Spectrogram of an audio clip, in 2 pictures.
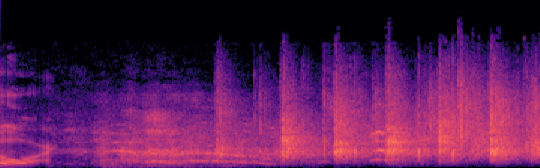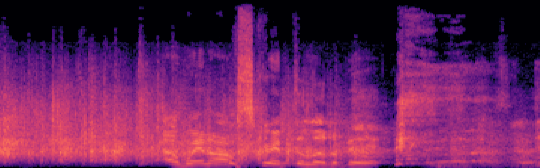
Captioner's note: applause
